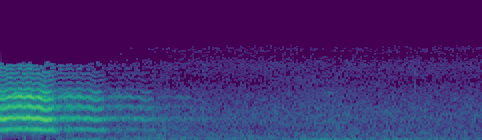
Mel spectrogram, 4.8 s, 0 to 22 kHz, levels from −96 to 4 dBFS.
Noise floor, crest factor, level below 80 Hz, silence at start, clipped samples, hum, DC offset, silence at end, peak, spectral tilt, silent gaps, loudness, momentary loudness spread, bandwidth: -60 dBFS; 20 dB; -64 dBFS; 0 s; under 0.1%; none; under 0.1%; 3.4 s; -12 dBFS; -2 dB/octave; none; -26 LUFS; 28 LU; 5.4 kHz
